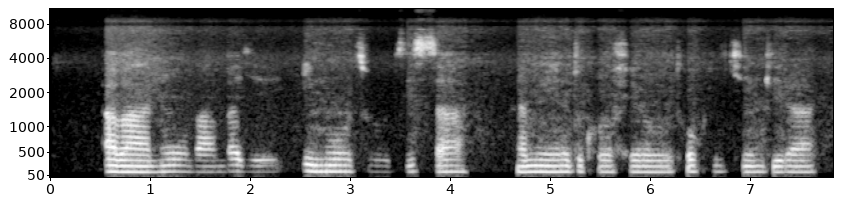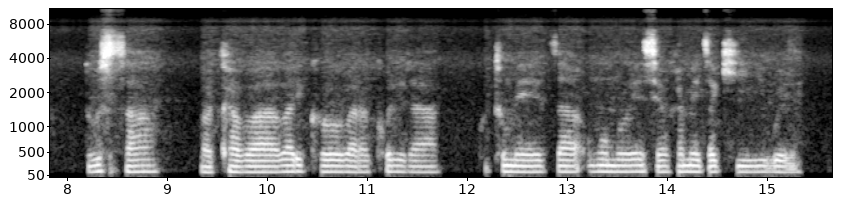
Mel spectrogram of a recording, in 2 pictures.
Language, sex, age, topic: Rundi, male, 18-24, education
